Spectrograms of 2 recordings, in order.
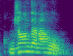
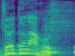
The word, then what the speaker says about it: John Donahue: Como é que fala o nome dele? John Donahue. John Donahue. eu li o. Eu não me ousei arriscar falar o nome dele aqui, o Joy Donahue.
